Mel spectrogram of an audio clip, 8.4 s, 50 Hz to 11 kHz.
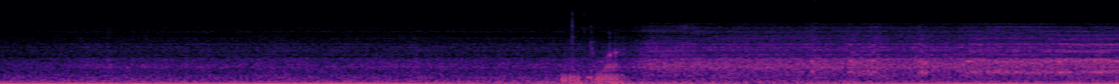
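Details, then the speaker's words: ICOM IC-7100 transceiver (also affects IC-7300), lower HF bands: steady buzzing hiss with low hum and faint whine over received audio, worse at higher volume; interference from the internal PWM audio power amplifier, fixed by replacing it with a linear amp. "again it's you turn the volume up gets worse turn the volume down it gets not so bad"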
